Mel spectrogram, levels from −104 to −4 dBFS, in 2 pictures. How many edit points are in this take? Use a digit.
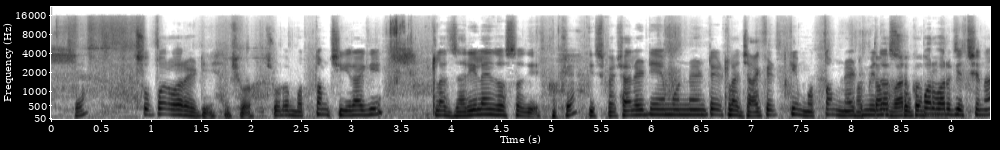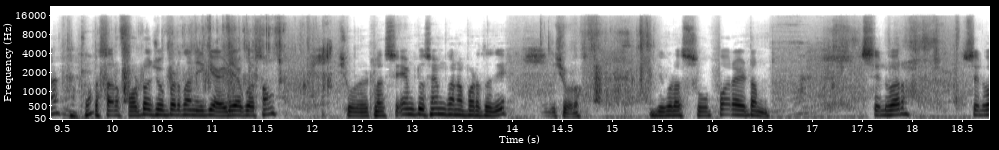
2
